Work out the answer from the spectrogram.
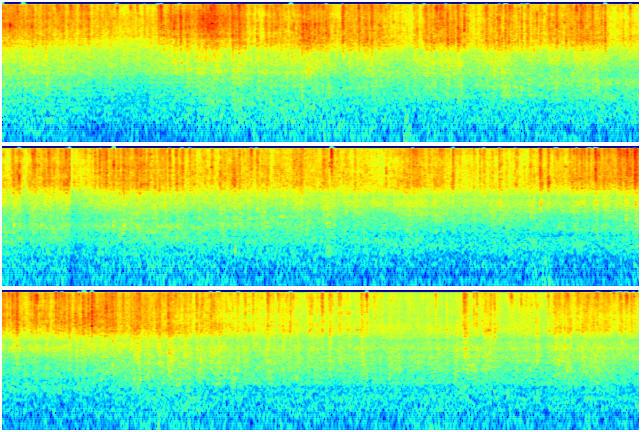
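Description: Heavy rain pouring down in a storm: a steady hiss that swells and eases, with a few low thumps.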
